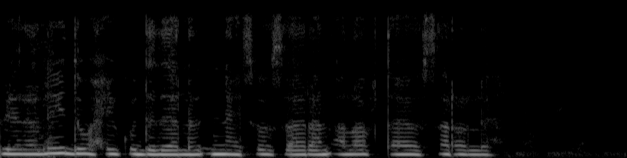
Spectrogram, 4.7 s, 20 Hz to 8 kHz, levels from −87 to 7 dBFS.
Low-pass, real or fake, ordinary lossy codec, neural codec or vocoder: 7.2 kHz; real; none; none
